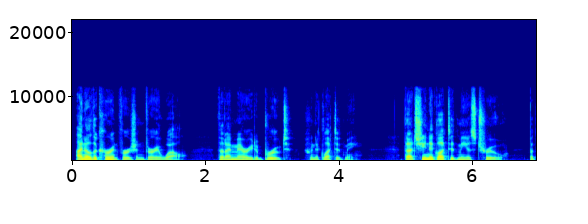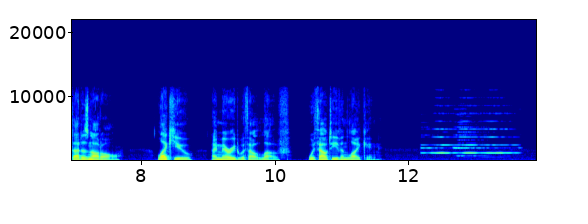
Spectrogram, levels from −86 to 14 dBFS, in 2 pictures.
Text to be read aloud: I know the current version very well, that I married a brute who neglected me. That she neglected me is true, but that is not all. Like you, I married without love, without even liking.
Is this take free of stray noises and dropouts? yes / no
no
